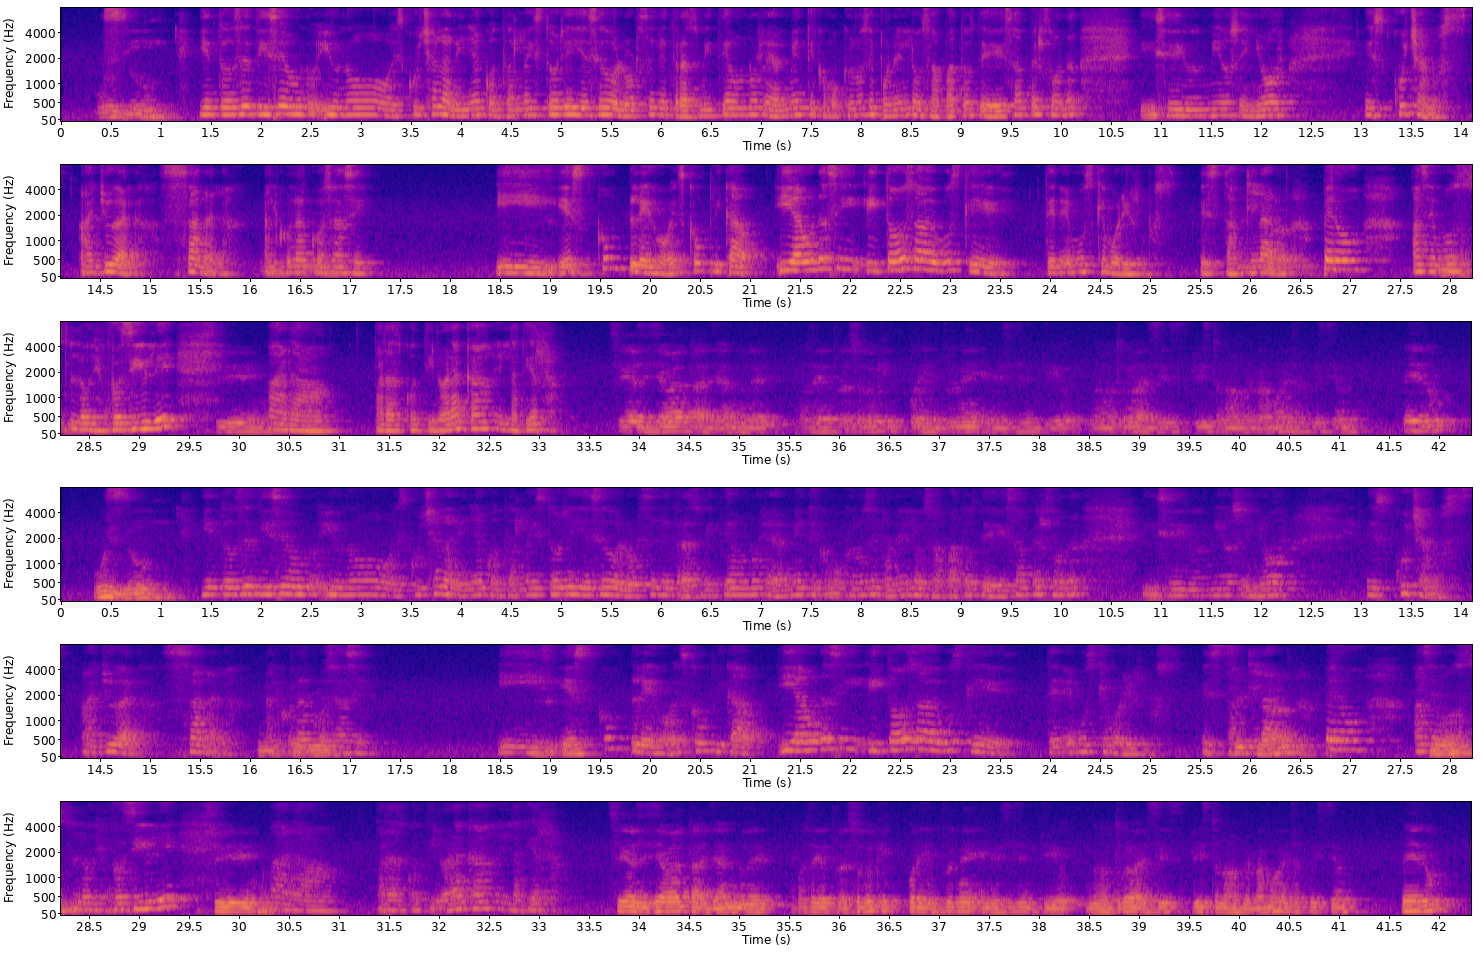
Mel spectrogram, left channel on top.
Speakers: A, on the right; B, on the left.
A: uy,
B: Sí,
A: no.
B: y entonces dice uno, y uno escucha a la niña contar la historia y ese dolor se le transmite a uno realmente, como que uno se pone en los zapatos de esa persona y dice, Dios mío, Señor, escúchanos, ayúdala, sánala,
A: Ento-
B: alguna
A: uy,
B: cosa
A: es
B: así. Y
A: es que
B: es
A: es.
B: complejo, es complicado. Y aún así, y todos sabemos que tenemos que morirnos, está
A: Sí,
B: claro,
A: claro.
B: pero hacemos
A: No. <laughs>
B: lo <laughs> imposible
A: Sí,
B: para, para continuar acá en la tierra.
A: sí, así se va batallándole. O sea, y otra. Solo que, por ejemplo, en, e- en ese sentido, nosotros a veces, listo, nos aferramos a esa cuestión, pero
